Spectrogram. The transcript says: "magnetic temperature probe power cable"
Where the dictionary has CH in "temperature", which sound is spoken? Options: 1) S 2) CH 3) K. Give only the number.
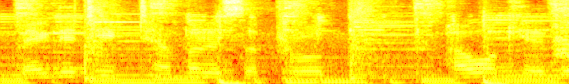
1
